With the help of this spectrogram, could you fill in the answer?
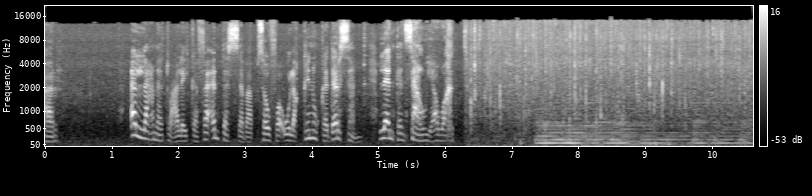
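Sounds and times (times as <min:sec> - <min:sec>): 
speech: 0:00.0 - 0:00.4, 0:01.3 - 0:06.3
heavy rain pouring: 0:00.0 - 0:10.6.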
